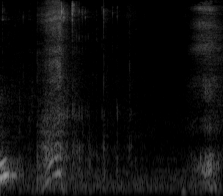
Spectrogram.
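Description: Zipper and nylon fabric of a Kipling Kiko crossbody bag being handled: a short zip-like rustle about half a second in and another brief rustle near the end.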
